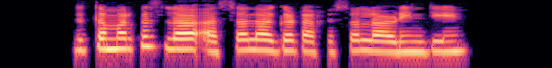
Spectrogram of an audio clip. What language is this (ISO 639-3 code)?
pus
